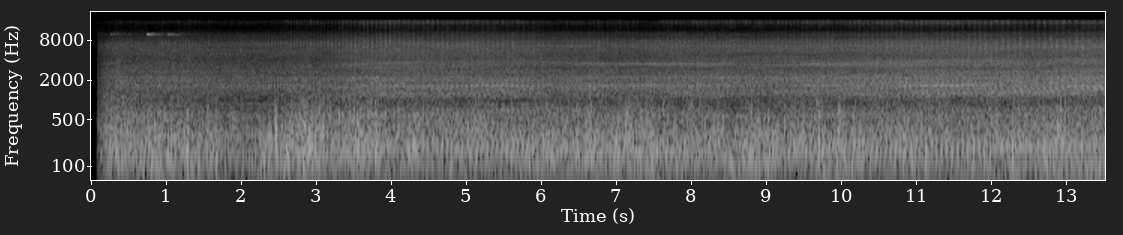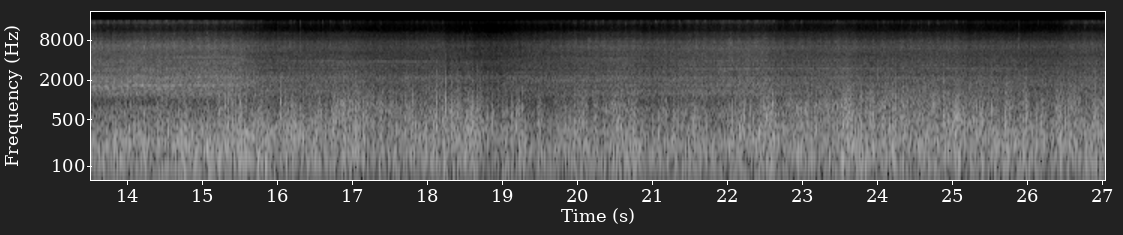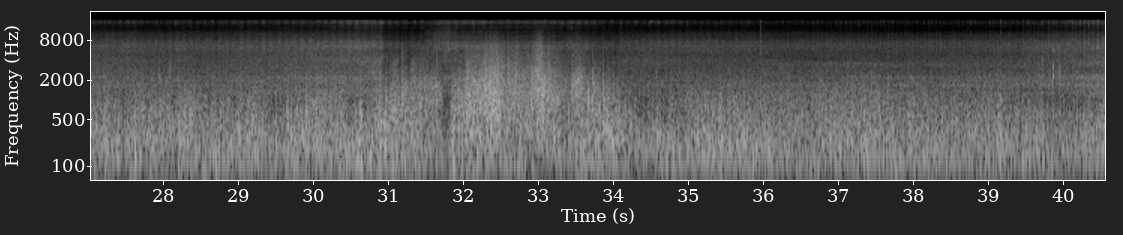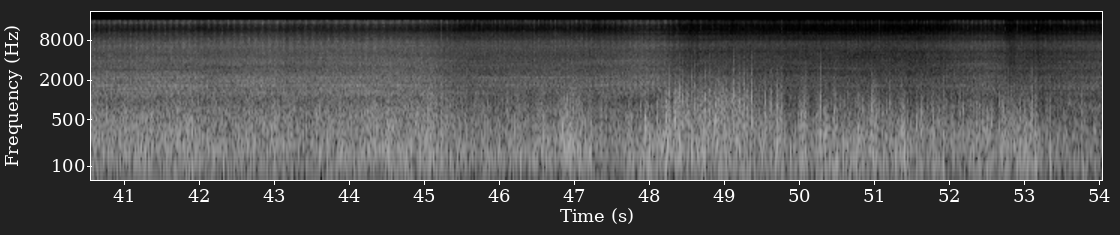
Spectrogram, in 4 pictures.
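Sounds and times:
wind and road noise: 0.0s - 54.0s
vehicle engine running: 0.1s - 54.0s.

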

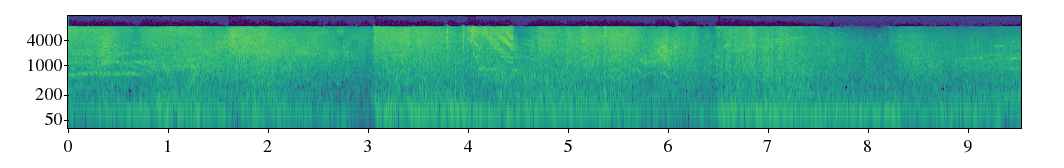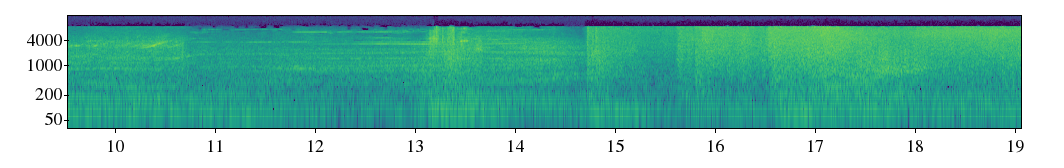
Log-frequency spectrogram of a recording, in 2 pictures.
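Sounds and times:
explosion blasts: 0.0s - 9.8s, 14.7s - 19.0s
deep continuous rumble: 0.0s - 19.0s.

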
